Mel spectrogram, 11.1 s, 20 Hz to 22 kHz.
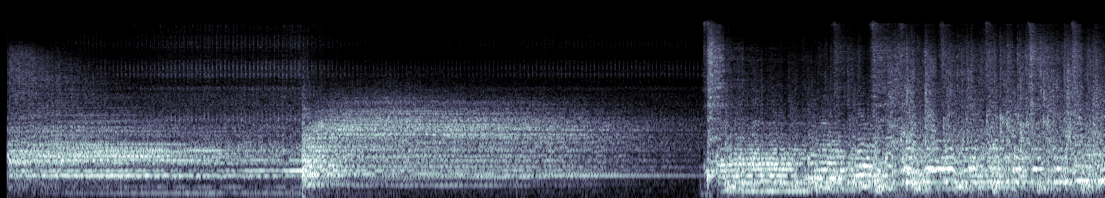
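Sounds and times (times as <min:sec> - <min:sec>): gong-like metal strikes: 0:00.1 - 0:10.2.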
